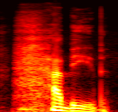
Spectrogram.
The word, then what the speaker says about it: Khabib: correctly on air so they pronounce it as khabib so I'm not sure if he pronounces his name has Habib so I double-check that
